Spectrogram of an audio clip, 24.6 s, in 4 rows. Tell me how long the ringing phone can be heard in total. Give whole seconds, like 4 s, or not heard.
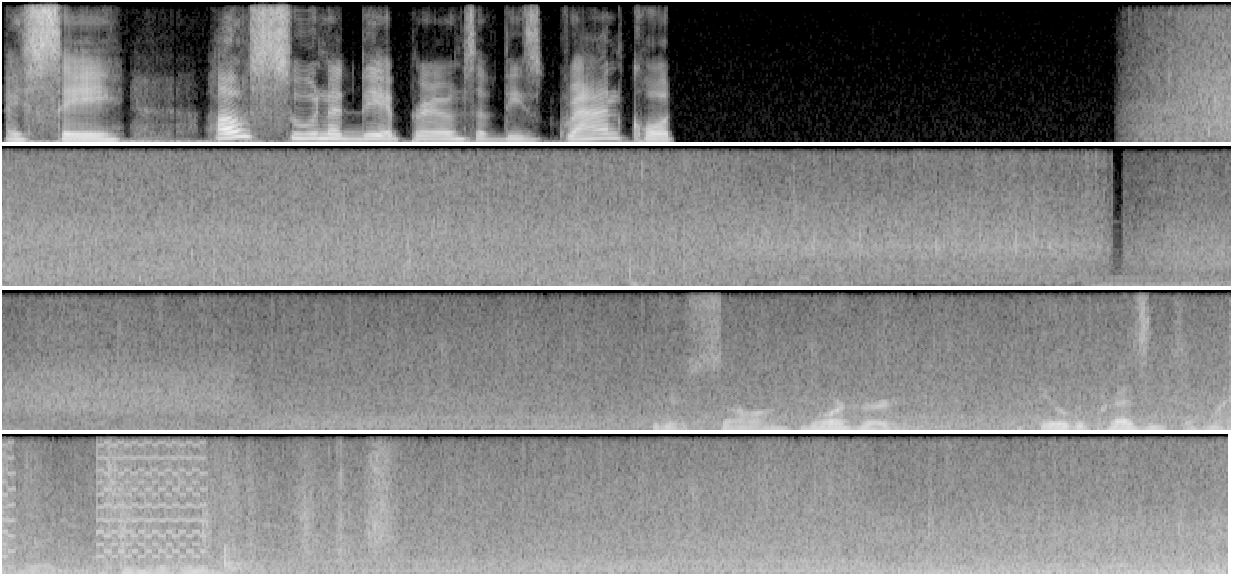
2 s.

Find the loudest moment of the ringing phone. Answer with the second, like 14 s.
19 s.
